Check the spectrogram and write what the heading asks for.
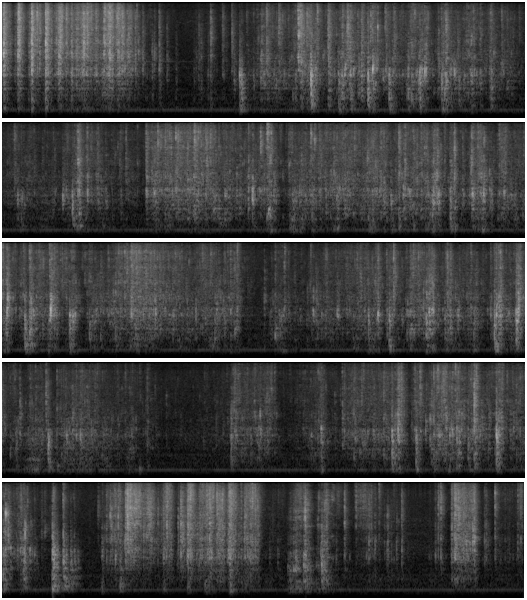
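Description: Water being stirred by hand, swishing with many irregular knocks and scrapes, as beer enhancer is mixed into hot water to dissolve the clumps. A steady low hum runs underneath.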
